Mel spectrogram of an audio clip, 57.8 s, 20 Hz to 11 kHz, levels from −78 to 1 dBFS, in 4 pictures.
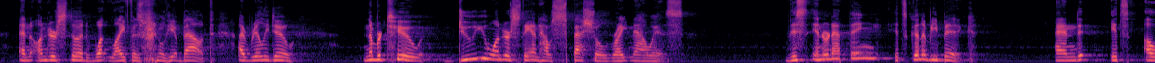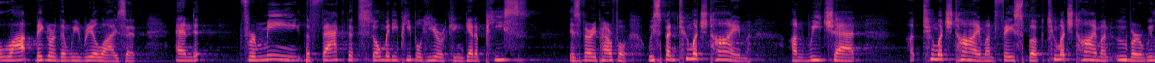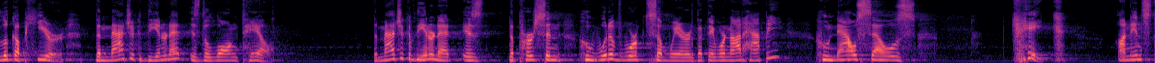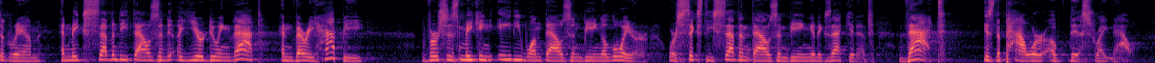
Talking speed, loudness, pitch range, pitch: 140 wpm, -27 LUFS, 175-210 Hz, 190 Hz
